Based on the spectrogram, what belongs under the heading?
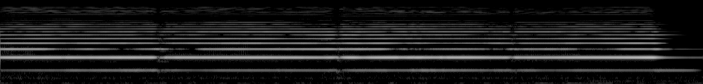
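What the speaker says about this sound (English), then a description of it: "And here's the E string." Steady bowed note on a violin's E string, sustained for about six and a half seconds with slight bow changes, bright and close with no speech.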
